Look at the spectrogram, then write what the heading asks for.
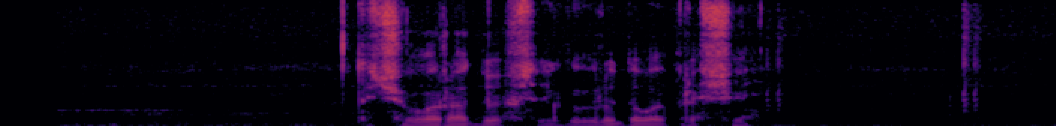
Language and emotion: Russian, neutral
